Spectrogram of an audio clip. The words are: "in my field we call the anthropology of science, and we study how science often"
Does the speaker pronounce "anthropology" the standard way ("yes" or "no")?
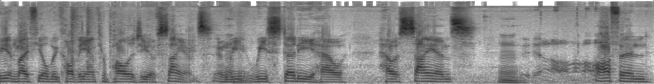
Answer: yes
